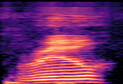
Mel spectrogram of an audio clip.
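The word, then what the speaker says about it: Ryu: It's Rue.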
